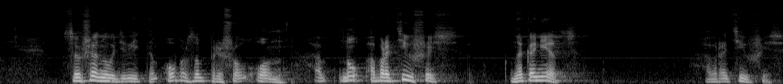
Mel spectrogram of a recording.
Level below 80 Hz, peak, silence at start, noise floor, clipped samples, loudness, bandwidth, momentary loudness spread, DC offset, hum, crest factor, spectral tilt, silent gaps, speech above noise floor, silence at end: -60 dBFS; -6 dBFS; 0.7 s; -60 dBFS; under 0.1%; -25 LUFS; 15 kHz; 14 LU; under 0.1%; none; 20 dB; -8 dB/octave; none; 36 dB; 0 s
